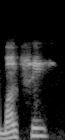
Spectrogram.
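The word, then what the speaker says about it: Monsey: brooklyn you know you got a store in muncie month indiana no it's spell it's actually spelled m-o-n-s-e-y oh monsig okay muncie we say muncie but well that's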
